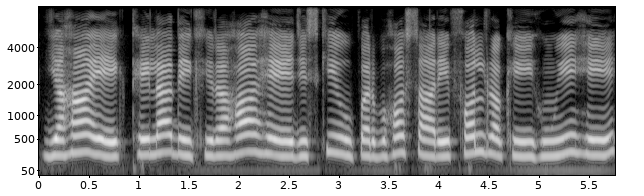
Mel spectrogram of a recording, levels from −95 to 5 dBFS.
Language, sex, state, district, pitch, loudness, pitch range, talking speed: Hindi, female, Punjab, Pathankot, 245 Hz, -15 LUFS, 235-275 Hz, 145 wpm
